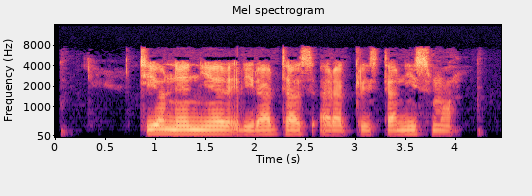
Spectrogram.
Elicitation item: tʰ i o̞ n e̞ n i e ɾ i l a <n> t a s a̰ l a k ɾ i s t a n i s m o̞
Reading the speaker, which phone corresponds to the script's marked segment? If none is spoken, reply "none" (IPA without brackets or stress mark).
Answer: none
